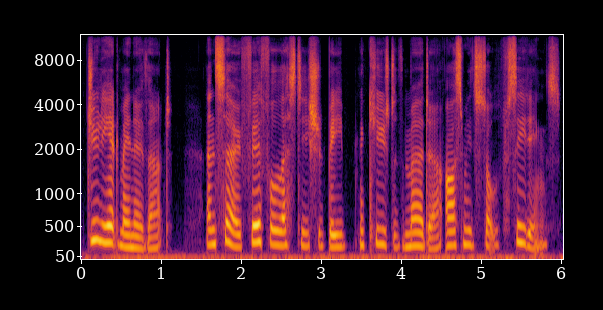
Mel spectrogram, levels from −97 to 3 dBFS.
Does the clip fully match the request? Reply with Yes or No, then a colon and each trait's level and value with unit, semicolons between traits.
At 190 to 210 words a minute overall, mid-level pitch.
No: average, 200 wpm; high, 210 Hz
